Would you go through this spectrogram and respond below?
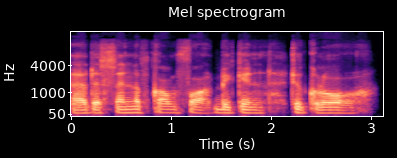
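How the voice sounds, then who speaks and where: A man teaching guided meditation in short, unhurried phrases with pauses and non-standard English grammar. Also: deep voice, monotone, dry recording.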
